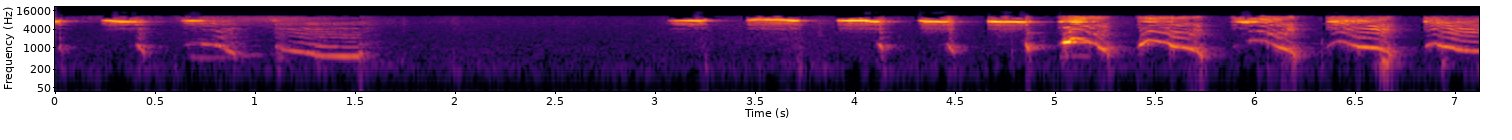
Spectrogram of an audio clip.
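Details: Oscar, an 8-week-old puppy wanting to sleep in the bed, whimpers in high, thin squeaks: a short burst, a pause, then a quick run of repeated falling whines, several per second, growing more insistent.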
